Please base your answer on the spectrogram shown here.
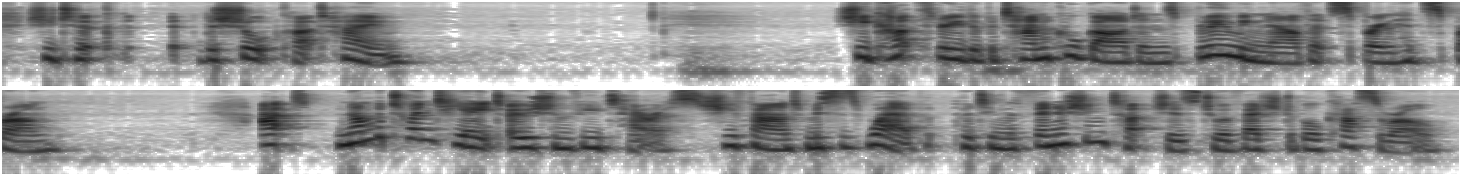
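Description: A young woman narrates a storybook as a teacher would to a class. Her mid-pitched voice rises and falls widely, with plenty of expression. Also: fairly bright tone. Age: young adult. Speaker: teacher reading aloud to a class. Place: indoors, living room.

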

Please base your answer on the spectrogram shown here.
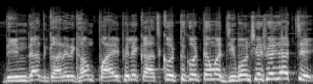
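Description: A man's voice: high voice, racing, natural voice. A man voicing a hot-tempered, foul-mouthed ageing father in a comedy cartoon. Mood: angry scolding. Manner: scolding, profane. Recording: clearly noisy track.

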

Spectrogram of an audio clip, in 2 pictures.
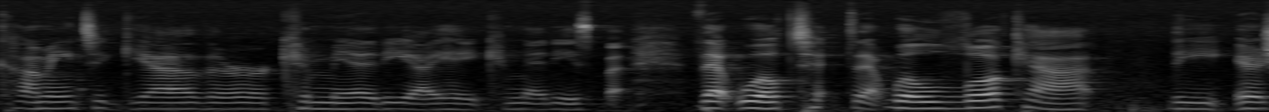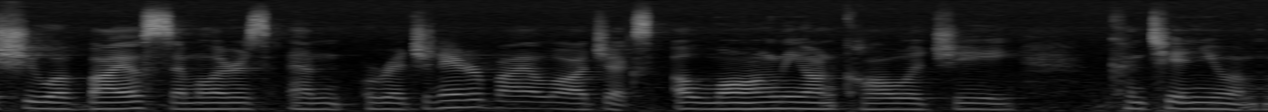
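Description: Brief: woman, deep voice, wry and rambling, faint rumbling noise behind. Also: darkish tone. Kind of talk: audience floor comment.

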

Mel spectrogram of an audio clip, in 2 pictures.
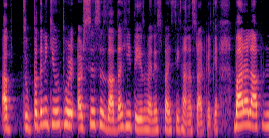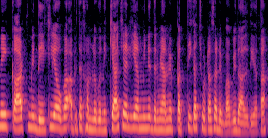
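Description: Mellow-voiced Pakistani woman vlogger. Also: mid-range voice, quick pace, few pauses. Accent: Karachi Urdu. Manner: chatty, explains each item, frequent fillers. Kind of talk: casual grocery haul voice-over.

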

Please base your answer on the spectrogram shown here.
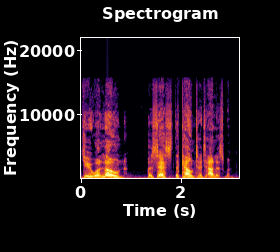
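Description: An actor playing an old, grave and urgent male seer in a fantasy audio drama, with a raspy voice and a portentous, archaic delivery. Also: sits high, very animated, unhurried, fairly bright tone, no echo, heavily acted. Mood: urgent, foreboding. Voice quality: raspy, creaky.

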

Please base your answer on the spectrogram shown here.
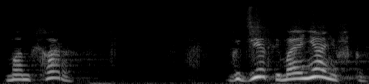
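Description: A woman's voice: fairly high pitch, sing-song, slow pace, darkish tone, slightly rough, heavily acted. An actress playing a haughty, commanding queen in an old theatrical audio drama, with declamatory delivery. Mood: imperious. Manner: imperious, declamatory. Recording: old radio play, hall reverb.

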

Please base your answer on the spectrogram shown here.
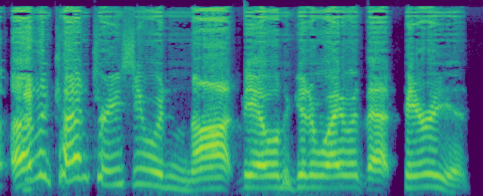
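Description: A woman's voice: fairly high pitch, sing-song, moderate pace. A woman in a casual podcast discussion, plain-spoken and colloquial in the way she talks. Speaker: podcast co-host.

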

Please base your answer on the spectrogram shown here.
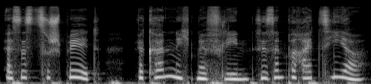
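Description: A woman's voice: sits high, normal speed, dark tone, natural voice. An actress playing a frightened middle-aged mother in a fantasy audio drama, pleading fearfully and breathily for her family. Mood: despairing.

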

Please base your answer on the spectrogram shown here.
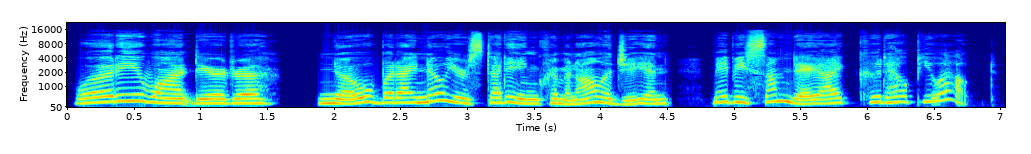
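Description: Casting: a determined, curious young woman detective in a mystery game; higher-pitched voice, clear diction, very dry recording. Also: expressive, measured pace, no room sound. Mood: inquisitive. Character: young female amateur detective, inquisitive and determined. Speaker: voice actress in a detective adventure game. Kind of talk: scripted video game dialogue.

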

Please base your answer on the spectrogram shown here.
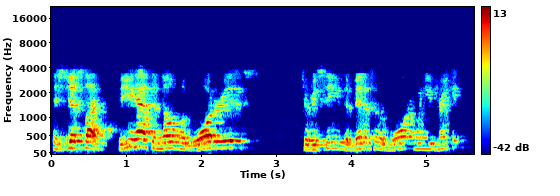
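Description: Male religious teacher, 60s, emphatic and repetitive, medium pitch, echoey small room, phone-like sound. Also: fairly quick. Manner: emphatic, repeats phrases for emphasis. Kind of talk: informal sermon, teaching to a small group. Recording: echoey, tinny lo-fi webcam stream with hiss.

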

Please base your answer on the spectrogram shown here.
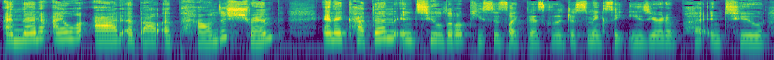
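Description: A young woman with a fairly high voice talks through her cooking as a vlogger. She gushes and fills her sentences with "like." Her tone is easy and chatty. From US East Coast. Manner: chatty and gushing, heavy use of "like". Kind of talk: casual meal prep voice-over. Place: home kitchen.

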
